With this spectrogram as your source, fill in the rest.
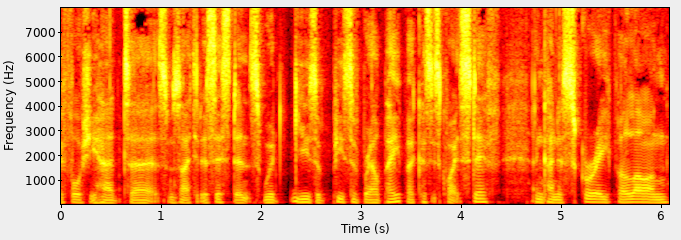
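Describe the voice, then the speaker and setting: A man speaks with a southern English accent. The sound is dry and close, with no echo. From southern England, Hertfordshire. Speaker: podcast co-host. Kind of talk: casual chat.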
